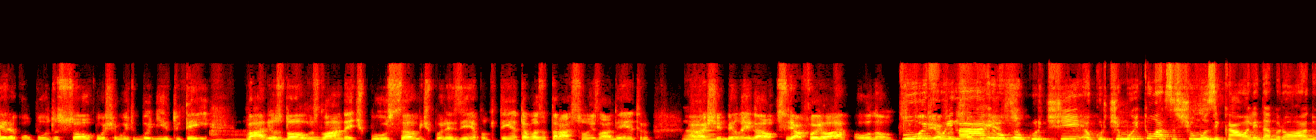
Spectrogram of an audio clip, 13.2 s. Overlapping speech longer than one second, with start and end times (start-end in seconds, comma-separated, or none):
9.0-10.3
